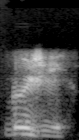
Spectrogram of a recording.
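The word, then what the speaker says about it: Mougey: How do you pronounce his name? Mugi. Muji.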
